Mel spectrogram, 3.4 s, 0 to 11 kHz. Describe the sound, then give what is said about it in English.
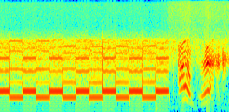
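Telephone deedle tone on a Dimension PBX heard over a T-carrier trunk: a steady two-pitch warble that alternates high and low for several cycles, then cuts off into a few brief, garbled, chirping bursts. “Let's hear the deedle in 480.”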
